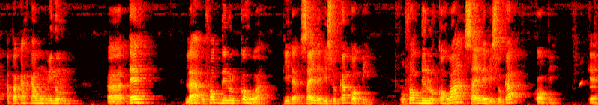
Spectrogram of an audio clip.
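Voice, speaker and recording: Male Arabic tutor, slightly high voice, reads slowly then explains, roomy echo. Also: fairly bright tone. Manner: reads Arabic lines slowly and clearly, explains in Indonesian with fillers. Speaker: Arabic teacher. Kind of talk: online Arabic lesson, reading dialogues and translating.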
